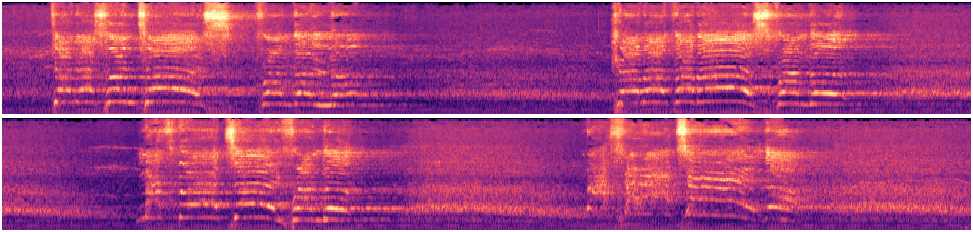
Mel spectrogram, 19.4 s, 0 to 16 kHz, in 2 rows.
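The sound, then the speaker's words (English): A singer yells rough, strained vocal lines in repeated bursts over a loud live band, with dense cymbal wash and crowd noise, at a concert in Chile in 1996. “This is from a concert in Chile in 1996.”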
